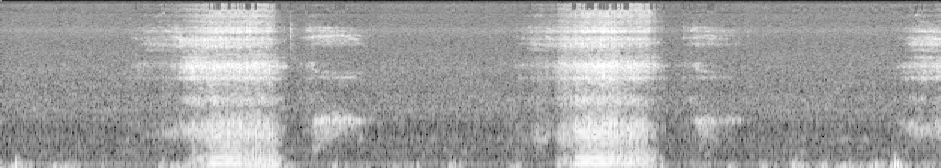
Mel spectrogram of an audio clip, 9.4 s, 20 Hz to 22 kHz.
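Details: Real recording of a man snoring: loud, rattling inspiratory snores, about 16 breaths a minute, with quiet exhalations between them.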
